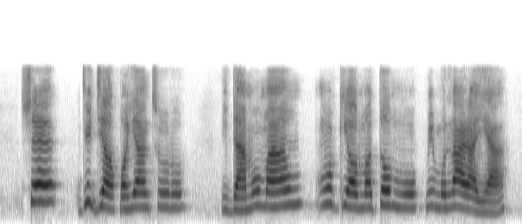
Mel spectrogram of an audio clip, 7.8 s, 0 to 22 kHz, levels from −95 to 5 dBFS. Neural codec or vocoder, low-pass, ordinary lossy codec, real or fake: codec, 16 kHz, 1.1 kbps, Voila-Tokenizer; 7.2 kHz; none; fake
